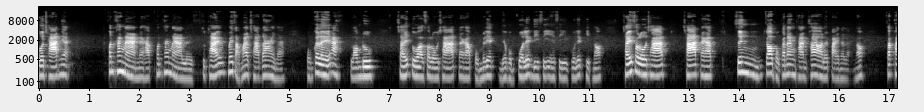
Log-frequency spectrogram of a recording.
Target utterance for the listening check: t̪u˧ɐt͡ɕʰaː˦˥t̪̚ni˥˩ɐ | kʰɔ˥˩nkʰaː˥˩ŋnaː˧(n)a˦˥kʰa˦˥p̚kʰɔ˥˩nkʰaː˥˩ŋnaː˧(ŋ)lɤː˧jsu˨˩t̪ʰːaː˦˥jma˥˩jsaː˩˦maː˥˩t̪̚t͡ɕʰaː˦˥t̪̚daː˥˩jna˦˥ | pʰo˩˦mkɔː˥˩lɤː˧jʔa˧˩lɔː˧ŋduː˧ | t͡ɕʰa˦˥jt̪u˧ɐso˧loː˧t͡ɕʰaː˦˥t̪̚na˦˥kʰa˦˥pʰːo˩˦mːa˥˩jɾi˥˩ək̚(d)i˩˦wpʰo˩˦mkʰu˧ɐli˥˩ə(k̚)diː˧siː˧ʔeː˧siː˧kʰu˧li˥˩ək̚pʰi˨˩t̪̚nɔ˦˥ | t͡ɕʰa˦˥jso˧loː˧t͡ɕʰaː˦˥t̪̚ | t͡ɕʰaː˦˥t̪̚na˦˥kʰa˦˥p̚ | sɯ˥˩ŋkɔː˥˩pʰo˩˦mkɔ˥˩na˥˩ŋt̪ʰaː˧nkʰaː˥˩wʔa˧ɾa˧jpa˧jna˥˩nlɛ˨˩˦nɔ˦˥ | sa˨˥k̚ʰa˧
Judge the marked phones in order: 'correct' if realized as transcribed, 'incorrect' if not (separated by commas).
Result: incorrect, incorrect, correct, correct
